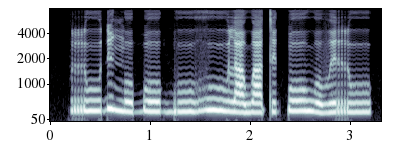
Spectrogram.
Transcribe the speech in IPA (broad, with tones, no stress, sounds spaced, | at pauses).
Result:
r uː˨ ɗ i˦˨ ŋ o˨ ɓ oː˨ ɡ͡b uː˨ ɣ uː˦˨ l a˨ w a˨ t ɪ˨˦ k͡p oː˦ w o˨ β ɪ˦ r uː˦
